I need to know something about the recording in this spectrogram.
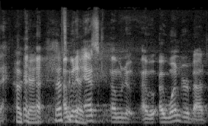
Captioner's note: laugh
